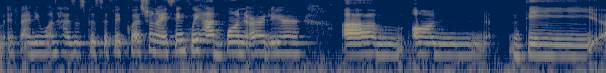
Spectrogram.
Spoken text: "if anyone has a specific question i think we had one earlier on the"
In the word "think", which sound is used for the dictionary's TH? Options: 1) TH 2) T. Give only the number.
1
